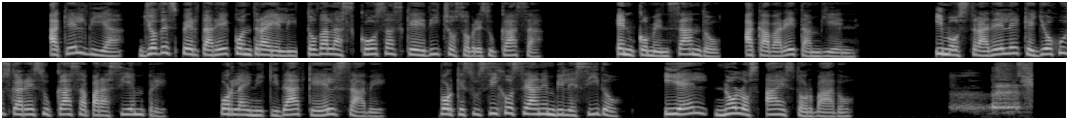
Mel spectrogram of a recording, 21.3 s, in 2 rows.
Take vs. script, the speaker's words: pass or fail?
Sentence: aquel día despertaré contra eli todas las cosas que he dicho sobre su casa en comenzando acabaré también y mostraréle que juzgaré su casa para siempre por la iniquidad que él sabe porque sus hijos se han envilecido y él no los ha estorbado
fail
